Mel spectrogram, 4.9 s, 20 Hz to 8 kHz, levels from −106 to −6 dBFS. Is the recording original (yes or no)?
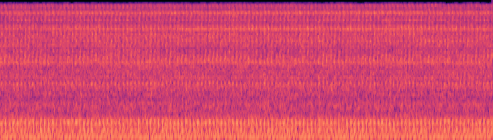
no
